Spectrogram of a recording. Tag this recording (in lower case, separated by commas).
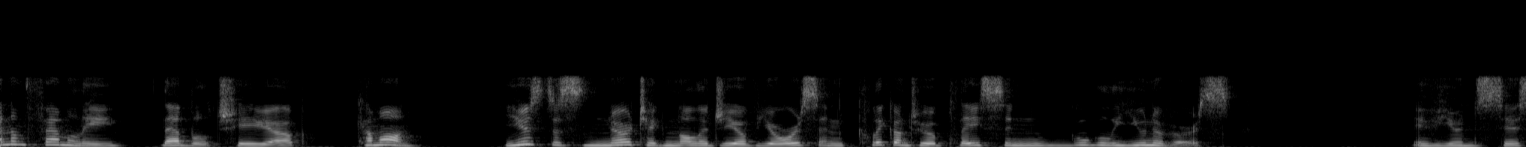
speech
